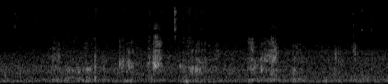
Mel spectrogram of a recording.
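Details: A Dalmatian, Olley, wrestles roughly with a German Shorthaired Pointer, Lola, knocking her down. Short grumbling growls and huffs come in quick bursts, peaking around the middle, over steady background noise.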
